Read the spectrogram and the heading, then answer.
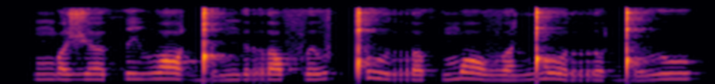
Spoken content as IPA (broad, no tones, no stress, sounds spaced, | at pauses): ŋ ɒ ʒ œ θ i β ɒ ɡ͡ǃ ɘ ŋ ɘ r ɒ f ɘ v ǃ u r ɔ θ m ɔ v ɐ ŋ͡ǃ o r o ɡ͡ǃ o ð u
